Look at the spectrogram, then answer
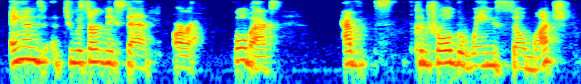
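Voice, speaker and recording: A woman with a slightly low-pitched voice talks through sports analysis in a casual podcast style. She explains in a conversational way, revising her wording as she thinks aloud. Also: a bit bright. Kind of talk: casual soccer match analysis.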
